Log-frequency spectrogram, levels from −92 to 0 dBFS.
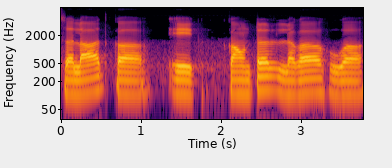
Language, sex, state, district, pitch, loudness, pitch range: Hindi, male, Madhya Pradesh, Umaria, 110 Hz, -17 LUFS, 105-115 Hz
